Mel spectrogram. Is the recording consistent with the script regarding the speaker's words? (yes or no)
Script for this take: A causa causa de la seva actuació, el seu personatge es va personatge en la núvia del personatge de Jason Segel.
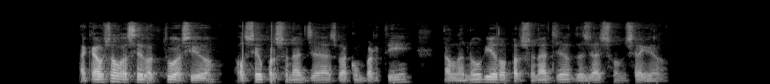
no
